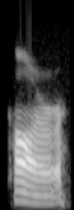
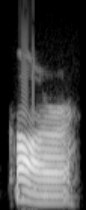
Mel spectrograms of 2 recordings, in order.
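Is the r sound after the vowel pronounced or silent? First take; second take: pronounced; pronounced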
